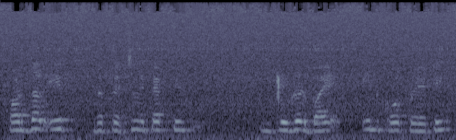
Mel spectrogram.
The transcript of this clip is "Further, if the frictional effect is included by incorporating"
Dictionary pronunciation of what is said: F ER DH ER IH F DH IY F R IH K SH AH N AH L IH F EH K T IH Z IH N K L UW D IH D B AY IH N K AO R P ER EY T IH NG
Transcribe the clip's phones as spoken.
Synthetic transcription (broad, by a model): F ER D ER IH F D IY P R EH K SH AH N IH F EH K T IH Z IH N K L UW D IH D B AY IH N K AO R P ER EY T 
